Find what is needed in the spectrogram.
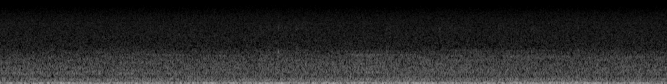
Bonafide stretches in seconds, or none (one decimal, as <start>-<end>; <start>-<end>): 0.0-6.7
